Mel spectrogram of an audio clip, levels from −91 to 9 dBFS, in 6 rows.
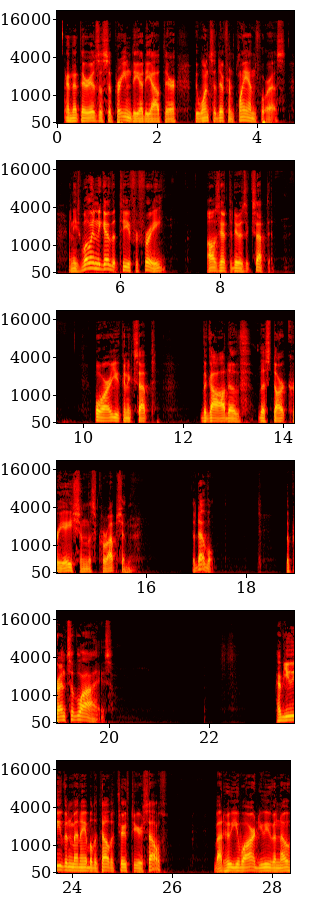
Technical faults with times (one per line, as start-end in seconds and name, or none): none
